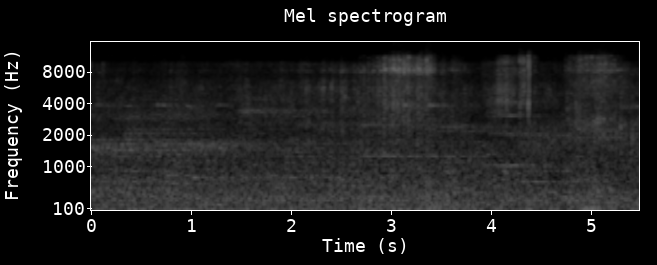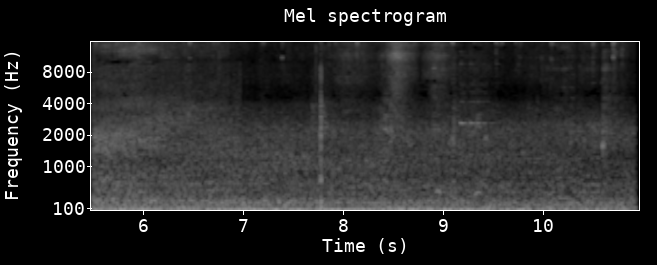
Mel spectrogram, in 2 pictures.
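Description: Ambience of a busy railway station concourse, a steady hubbub of people. About halfway through it cuts off abruptly to much louder outdoor noise dominated by a low, fluctuating rumble of wind on the microphone.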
